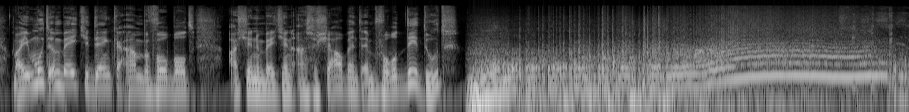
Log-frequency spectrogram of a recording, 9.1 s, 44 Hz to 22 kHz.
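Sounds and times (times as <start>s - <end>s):
speech: 0.0s - 6.0s
car engine revving loudly: 4.7s - 9.0s.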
